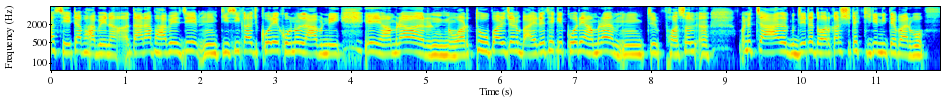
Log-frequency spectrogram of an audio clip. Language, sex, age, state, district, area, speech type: Bengali, female, 18-30, West Bengal, North 24 Parganas, rural, spontaneous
